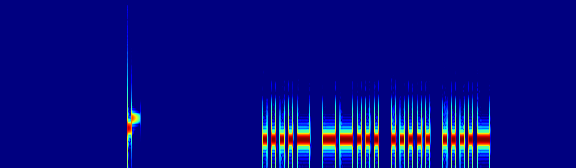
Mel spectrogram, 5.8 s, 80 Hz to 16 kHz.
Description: Morse code, heard as a keyed tone, about 28 wpm, 700 Hz. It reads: 4754
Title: Common Cut Numbers - 4-Digit 28wpm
